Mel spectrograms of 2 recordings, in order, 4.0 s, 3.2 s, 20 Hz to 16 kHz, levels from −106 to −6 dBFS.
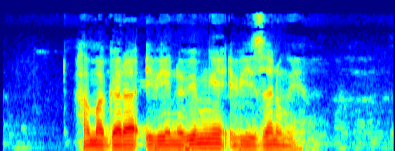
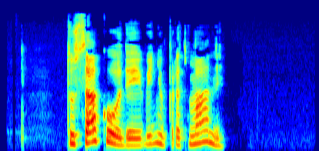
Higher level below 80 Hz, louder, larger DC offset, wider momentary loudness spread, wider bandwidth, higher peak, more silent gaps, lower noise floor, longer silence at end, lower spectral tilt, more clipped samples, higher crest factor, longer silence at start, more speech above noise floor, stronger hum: first, -42 dBFS vs -78 dBFS; about the same, -20 LUFS vs -22 LUFS; neither; about the same, 10 LU vs 12 LU; about the same, 11.5 kHz vs 11.5 kHz; second, -4 dBFS vs 0 dBFS; neither; second, -61 dBFS vs -82 dBFS; about the same, 0.9 s vs 0.95 s; first, -7.5 dB/octave vs -4 dB/octave; neither; second, 18 dB vs 24 dB; about the same, 0.8 s vs 0.7 s; second, 42 dB vs 60 dB; neither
